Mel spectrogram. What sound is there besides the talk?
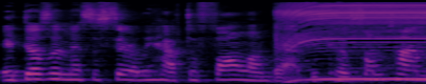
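alarm going off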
